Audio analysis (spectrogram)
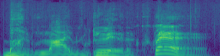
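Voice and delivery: slow, pleading ghost lady; drawn-out reluctant phantom voice. A narrator's reading. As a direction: hold back, unwilling to go. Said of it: "returned the ghost with a pale reluctance".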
